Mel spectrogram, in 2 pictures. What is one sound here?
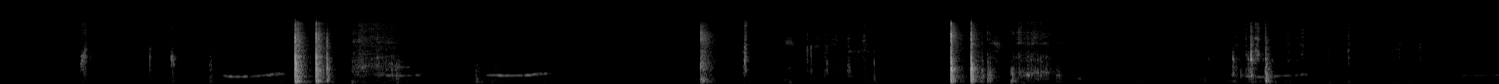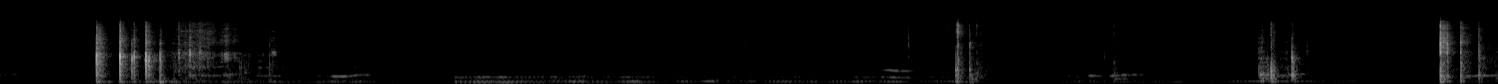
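Plastic toys clack as they are set down on a hard surface.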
